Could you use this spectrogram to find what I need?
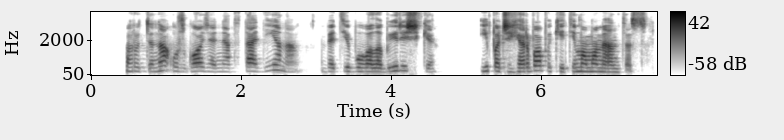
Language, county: Lithuanian, Utena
